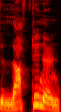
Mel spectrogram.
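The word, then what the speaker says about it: lieutenant: लेफ्टिनेंट पढ़ा जाता है, और अगर हम इसको अमेरिकन एक्सेंट पढ़ेंगे तो इसको लेफ्टिनेंट पढ़ा जाता है। तो because we are following standard English, that is British accent, तो we have to pronounce this word as लेफ्टिनेंट।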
